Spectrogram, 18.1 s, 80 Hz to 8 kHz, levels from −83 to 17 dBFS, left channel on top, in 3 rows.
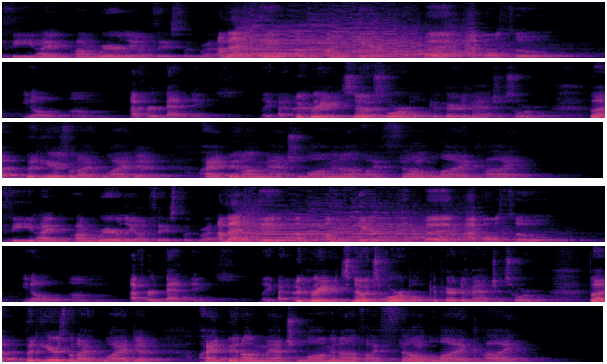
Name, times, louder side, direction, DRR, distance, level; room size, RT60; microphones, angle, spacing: voice 1, 0.0-2.7 8.9-17.2, right 2 dB, 35° right, 2 dB, 0.5 m, -32 dB
voice 2, 2.2-5.6 6.2-8.3 8.6-9.3 16.0-16.3, right 1 dB, 20° right, 4 dB, 0.9 m, -35 dB
sound 1, 2.3-5.6, left 1 dB, 20° left, 0.7 m, -37 dB
10.5 x 3.6 x 4.2 m, 0.99 s
head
